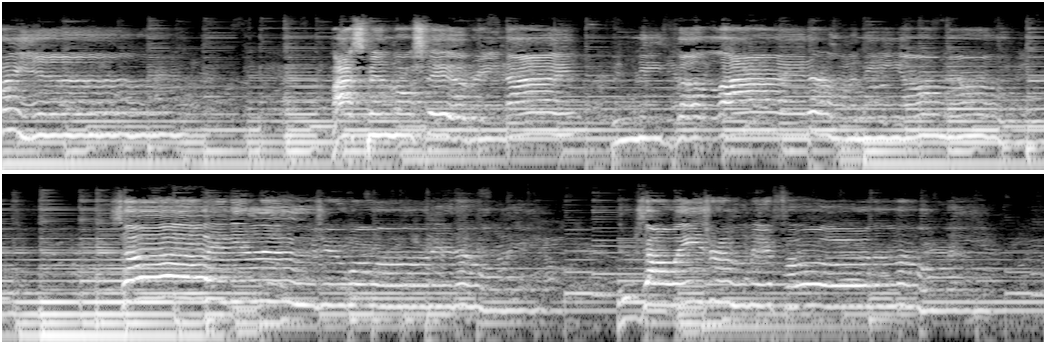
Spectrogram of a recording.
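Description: Male voice singing a slow song over a strummed steel-string acoustic guitar, in sung phrases with short guitar-only gaps between them.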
